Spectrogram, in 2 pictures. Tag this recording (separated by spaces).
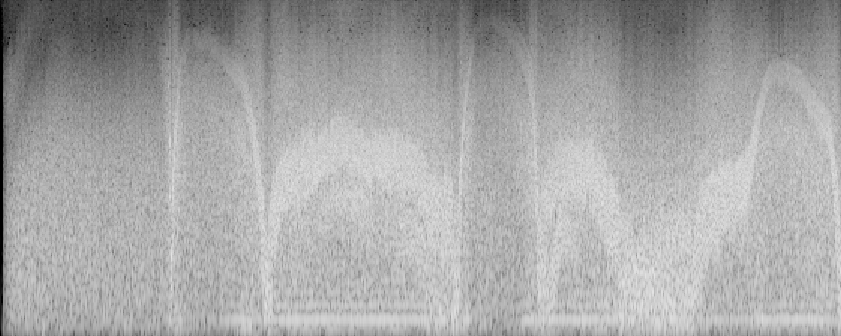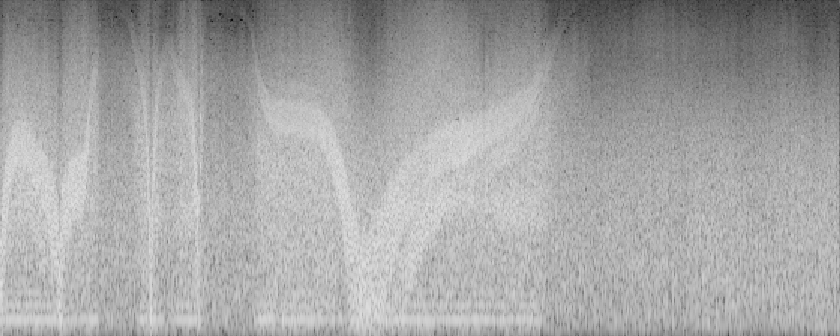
Interference Noise Radio Radio-Static Static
